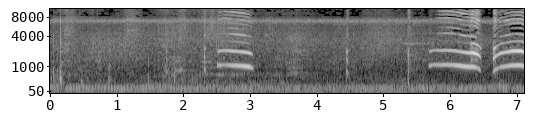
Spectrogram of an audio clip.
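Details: Infant monkey named Briar cries for milk: after a quiet stretch with scattered clicks and taps, a few drawn-out, tonal wails rise and fall, ending in two close cries over a low hum.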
